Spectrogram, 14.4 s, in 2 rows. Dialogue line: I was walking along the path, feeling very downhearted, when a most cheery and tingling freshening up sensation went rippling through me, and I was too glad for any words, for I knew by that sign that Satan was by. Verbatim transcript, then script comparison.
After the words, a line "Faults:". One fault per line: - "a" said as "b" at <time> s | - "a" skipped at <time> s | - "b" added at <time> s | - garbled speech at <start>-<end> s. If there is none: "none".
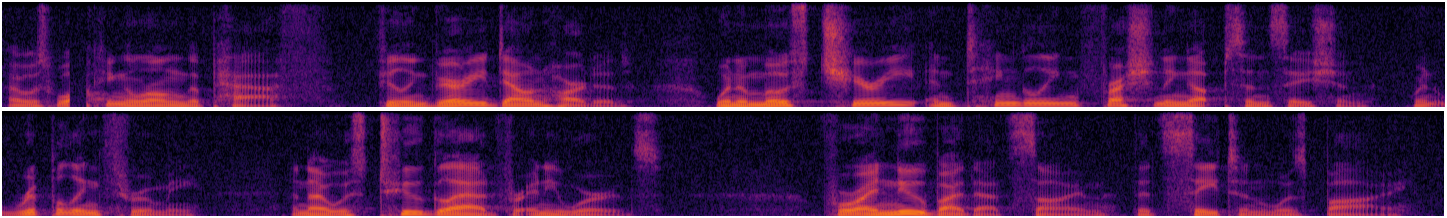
I was walking along the path, feeling very downhearted, when a most cheery and tingling freshening up sensation went rippling through me, and I was too glad for any words, for I knew by that sign that Satan was by.
Faults:
none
